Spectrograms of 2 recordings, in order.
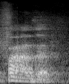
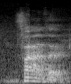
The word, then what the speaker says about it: father: Léegi moom nan lañ koy prononcer booy prononcer comme si da nga naan comme si da ngay yokk da ngay xëcc a bi father. Ok, father. Donc accent bi fii nga yëkkati fa bi.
